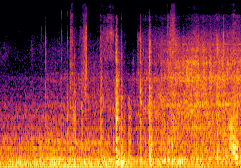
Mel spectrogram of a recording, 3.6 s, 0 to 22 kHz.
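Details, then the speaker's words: 2001 Ford Escape parts car, rumored to have jumped timing, just started on a new battery: uneven idle with irregular thumps and stumbles over the engine note; running rough, and it later won't accelerate. "ah runs kind of rough"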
